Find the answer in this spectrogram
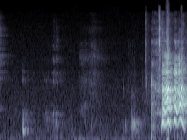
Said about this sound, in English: Well, that means right, should we take one big gulp each? All one right. Very big gulp. Let's go. Okay.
